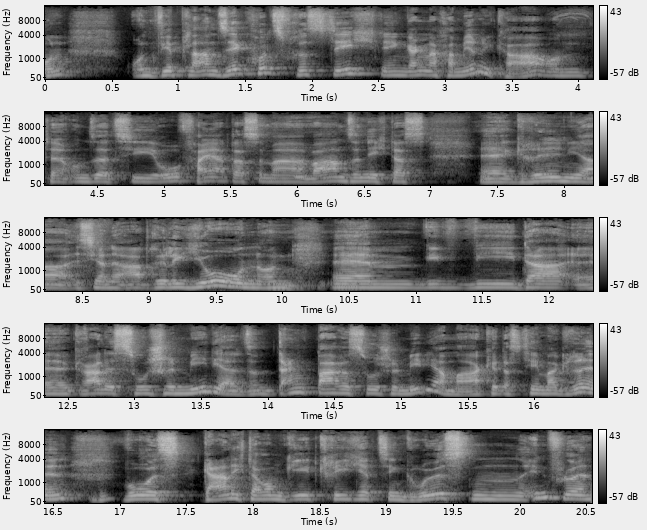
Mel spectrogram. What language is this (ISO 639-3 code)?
deu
